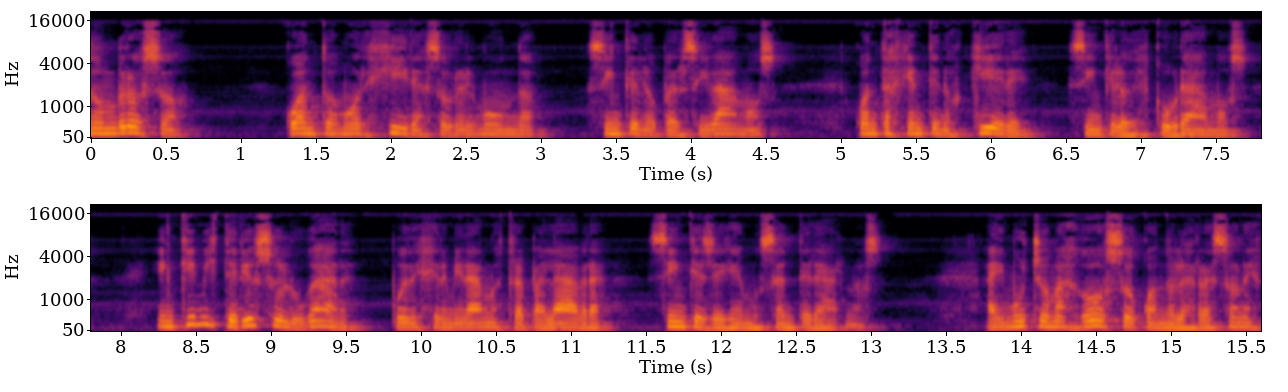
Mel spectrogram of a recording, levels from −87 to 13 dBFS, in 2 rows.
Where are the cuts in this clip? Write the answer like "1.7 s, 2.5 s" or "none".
none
